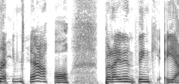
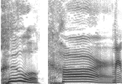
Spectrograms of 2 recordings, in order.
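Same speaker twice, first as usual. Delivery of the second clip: overdone, heavily mouthed delivery, car drawn out; 4 semitones higher, 4 dB louder than usual. Acting out saying it to them so they can read your lips, really exaggerated. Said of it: "I say it really exaggerated".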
